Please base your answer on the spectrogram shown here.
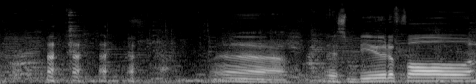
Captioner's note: laughing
